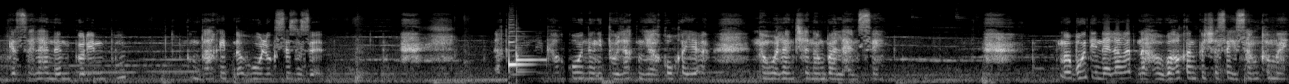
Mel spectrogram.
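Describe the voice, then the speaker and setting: A kind, solicitous young woman speaks with polite earnestness in Filipino radio-drama style. Her pitch is high and music plays clearly underneath. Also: flat delivery, normal speed, long pauses, bright, forceful tone, low-quality recording. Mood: guilty. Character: kind, respectful young woman, anxious and self-blaming.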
